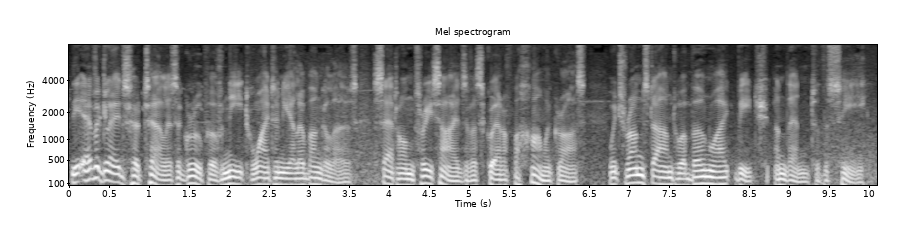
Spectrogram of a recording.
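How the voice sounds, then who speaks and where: An actor in a radio drama, playing a suave secret agent and narrating in a dramatic style. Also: male voice, sits low, lively intonation, moderate pace, hardly any pauses, slight background noise. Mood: measured suspense.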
